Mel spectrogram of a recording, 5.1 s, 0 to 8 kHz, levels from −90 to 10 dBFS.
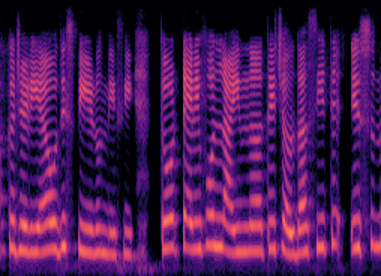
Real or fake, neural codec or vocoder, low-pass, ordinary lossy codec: fake; codec, 24 kHz, 1.2 kbps, DualCodec; 7.2 kHz; none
